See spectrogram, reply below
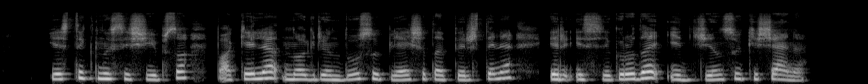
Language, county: Lithuanian, Alytus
